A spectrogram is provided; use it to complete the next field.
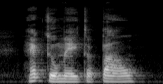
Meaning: a roadside location marker placed at intervals of 100 m (1 hm)
- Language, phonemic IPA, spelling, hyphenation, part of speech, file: Dutch, /ˈɦɛk.toː.meː.tərˌpaːl/, hectometerpaal, hec‧to‧me‧ter‧paal, noun, Nl-hectometerpaal.ogg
